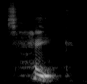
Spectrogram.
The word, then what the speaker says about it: take: Take. Take. Oh, I hear A say her name. And yes, there's a super silent E to give A power to say her own name.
